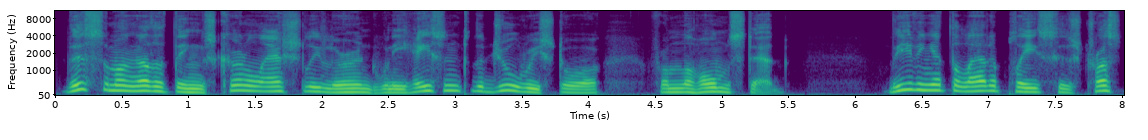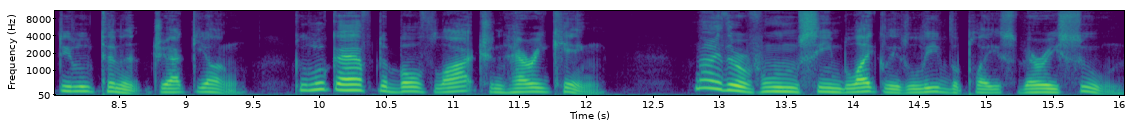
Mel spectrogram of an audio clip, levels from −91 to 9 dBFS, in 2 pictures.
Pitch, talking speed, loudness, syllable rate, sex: 160 Hz, 170 wpm, -17 LUFS, 5.4 syllables/s, male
